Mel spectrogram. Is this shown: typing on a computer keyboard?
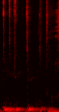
yes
